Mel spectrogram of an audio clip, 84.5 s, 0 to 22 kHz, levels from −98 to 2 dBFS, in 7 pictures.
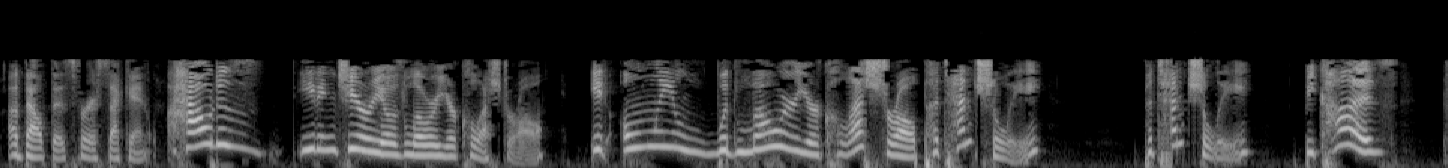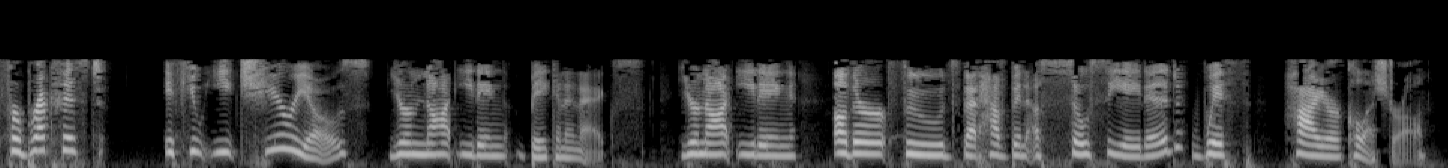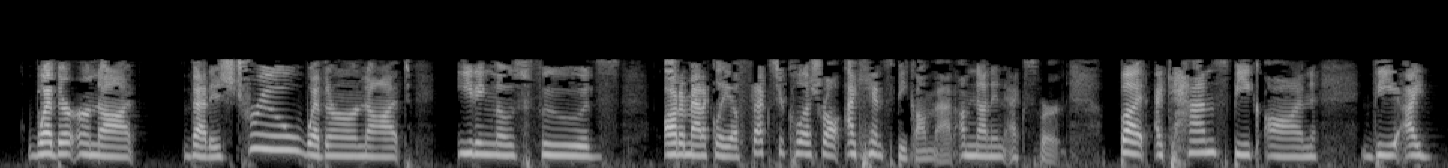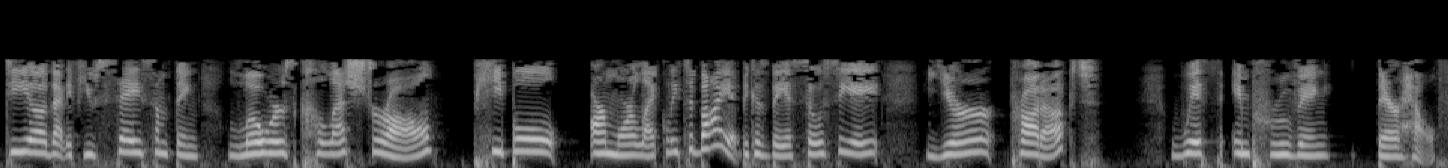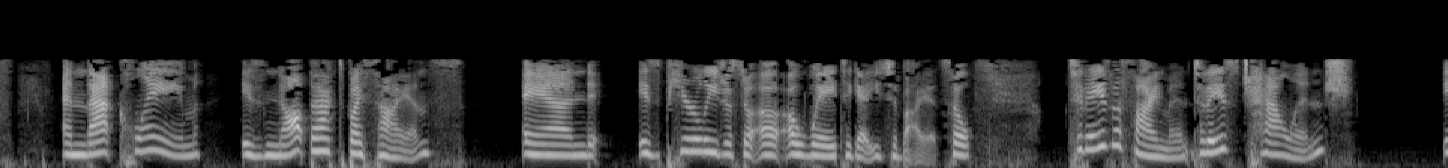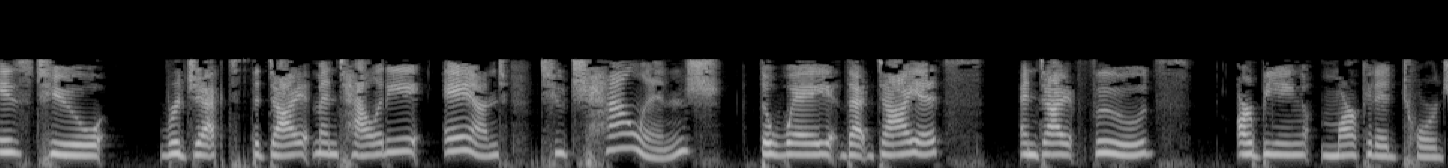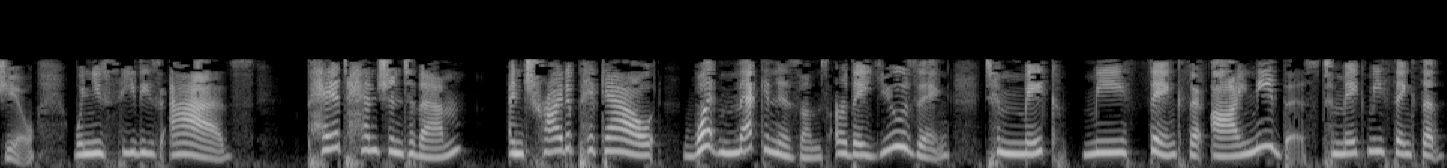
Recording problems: garbled, watery; slightly; nothing above 5.5 kHz
choppy; occasionally; at 9.5 s and at 1:05; 3% of the speech affected

